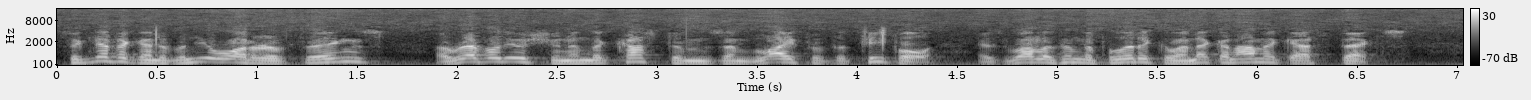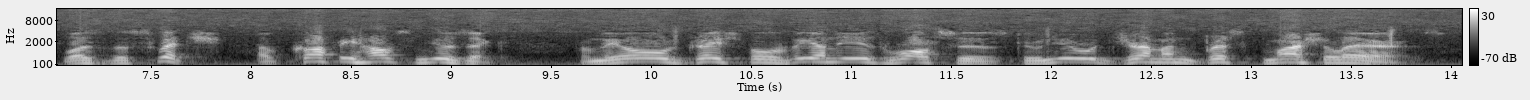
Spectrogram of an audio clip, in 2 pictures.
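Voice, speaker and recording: A man reading a formal news bulletin for an old 1938 radio broadcast, urgent and rapid in his delivery. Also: fairly high pitch, expressive, husky, lo-fi sound. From United States. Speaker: radio newscaster.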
